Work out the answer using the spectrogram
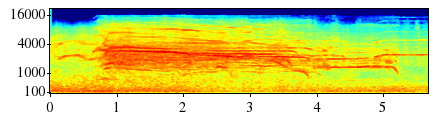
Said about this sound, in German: Schwerelos rast der Zug in die Tiefe. … schreit wie am Spieß.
